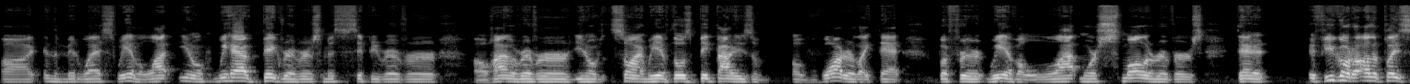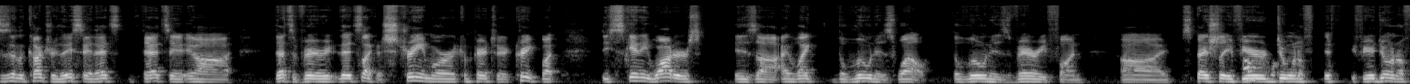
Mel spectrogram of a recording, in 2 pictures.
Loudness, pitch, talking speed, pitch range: -19 LUFS, 130 Hz, 205 wpm, 120-145 Hz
